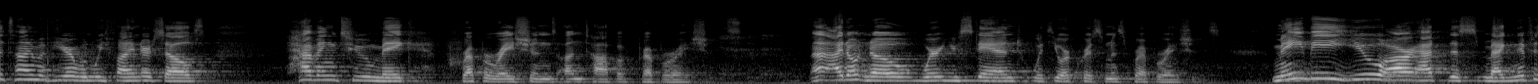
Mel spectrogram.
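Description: At 0.48 s a block of digital silence drops about 1.3 ms of audio to zero, likely a 64-sample buffer left unfilled in time, heard as a single tick.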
